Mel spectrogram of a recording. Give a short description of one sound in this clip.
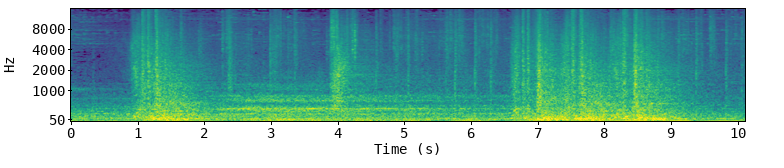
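A burst of dust whooshes loudly.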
